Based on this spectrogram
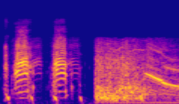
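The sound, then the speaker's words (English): A duck quacks twice in quick succession, loud, followed right away by a sharp gunshot blast whose harsh noise rings out to the end. “Kill the effing duck.”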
